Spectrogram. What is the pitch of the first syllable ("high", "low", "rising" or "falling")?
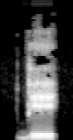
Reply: high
